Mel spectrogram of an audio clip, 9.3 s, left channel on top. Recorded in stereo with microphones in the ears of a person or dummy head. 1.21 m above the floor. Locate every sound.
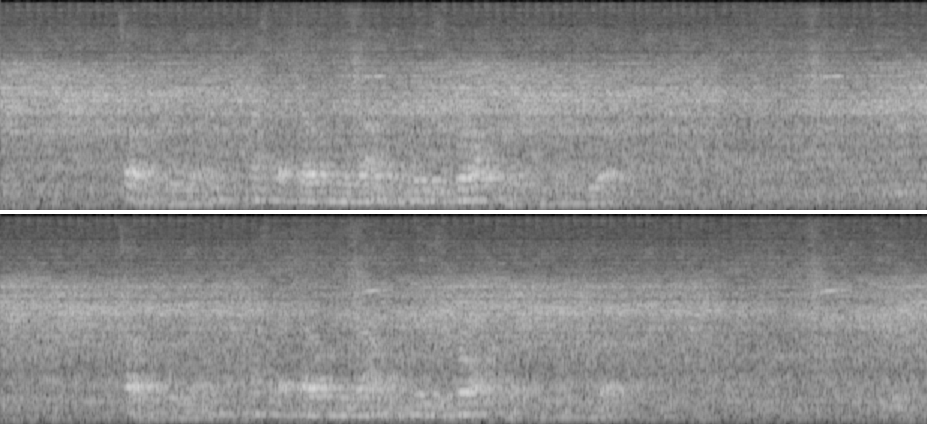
0.0 s an insect: 15° left (ahead or behind), 1.0 m
1.2 s a man speaking: 25° left (ahead or behind), 1.8 m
